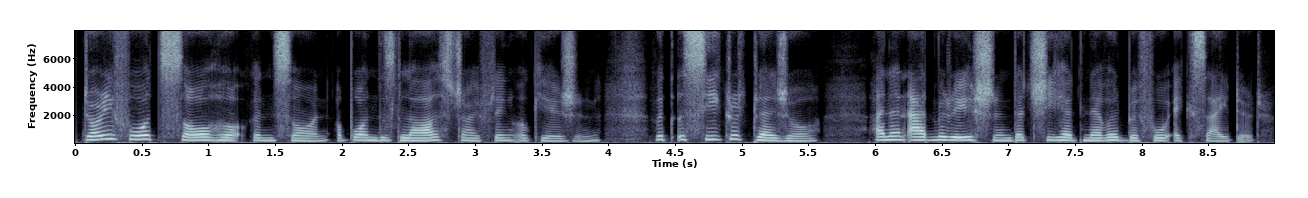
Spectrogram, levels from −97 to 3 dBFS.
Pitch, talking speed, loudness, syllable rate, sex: 205 Hz, 145 wpm, -20 LUFS, 5.1 syllables/s, female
